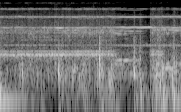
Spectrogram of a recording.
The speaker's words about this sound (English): I went back to my room and the phone was ringing.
